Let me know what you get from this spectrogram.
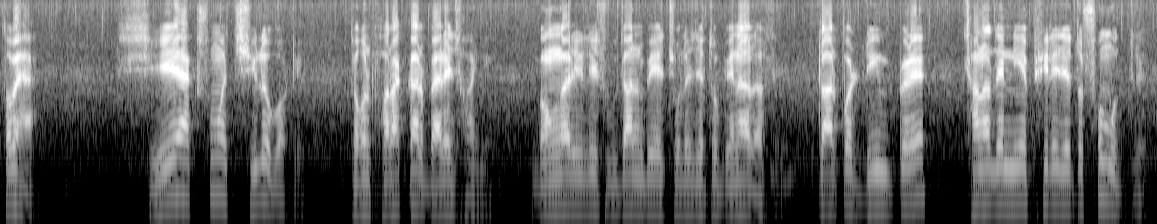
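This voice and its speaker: A genial older father-in-law in a radio play. His voice is very bright and forceful, with a teasing, storytelling manner. There is faint noise behind him. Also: medium pitch, expressive, normal speed, low-quality recording. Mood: teasing, assured. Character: genial older father-in-law, proud champion of Padma hilsa. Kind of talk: Bengali audio drama dialogue.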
